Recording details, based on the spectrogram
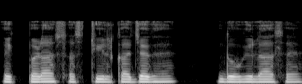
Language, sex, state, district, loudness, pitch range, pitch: Hindi, male, Himachal Pradesh, Shimla, -16 LUFS, 120-125 Hz, 125 Hz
